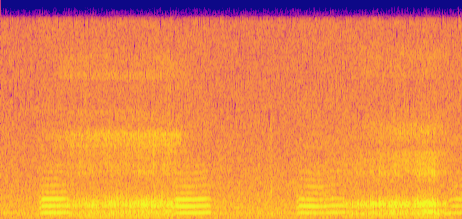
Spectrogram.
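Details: A child and father asleep on the couch on a Friday night: repeated nasal, whistling snores on each in-breath with noisy breathing between them; snoring in sleep.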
